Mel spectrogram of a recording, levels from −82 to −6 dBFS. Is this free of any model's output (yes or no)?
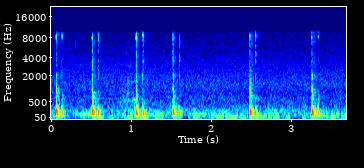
yes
